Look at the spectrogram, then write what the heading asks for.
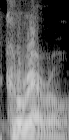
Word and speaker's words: Carrero: We have good old Carrero over here, anyway, it's Carrero, all right? Some of y'all couldn't pronounce that goddamn name.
